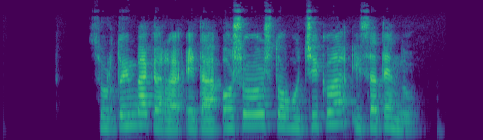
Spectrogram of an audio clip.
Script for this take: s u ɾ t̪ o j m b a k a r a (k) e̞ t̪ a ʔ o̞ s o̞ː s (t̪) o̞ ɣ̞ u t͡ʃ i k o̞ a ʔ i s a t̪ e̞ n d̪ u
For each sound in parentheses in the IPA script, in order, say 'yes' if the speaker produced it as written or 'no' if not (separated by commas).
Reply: no, yes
